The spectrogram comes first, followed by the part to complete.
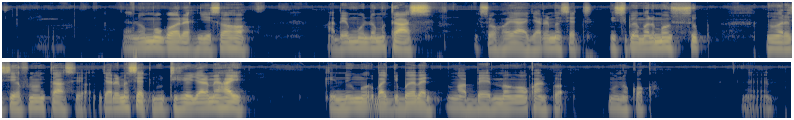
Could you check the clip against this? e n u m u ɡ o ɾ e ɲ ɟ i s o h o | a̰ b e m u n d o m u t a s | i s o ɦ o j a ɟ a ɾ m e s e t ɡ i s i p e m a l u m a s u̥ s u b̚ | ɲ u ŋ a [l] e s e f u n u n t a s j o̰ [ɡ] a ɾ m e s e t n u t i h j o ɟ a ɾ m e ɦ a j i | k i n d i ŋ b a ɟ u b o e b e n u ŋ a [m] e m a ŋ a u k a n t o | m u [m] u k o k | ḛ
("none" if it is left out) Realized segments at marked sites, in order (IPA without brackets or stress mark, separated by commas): ɾ, ɟ, b, n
